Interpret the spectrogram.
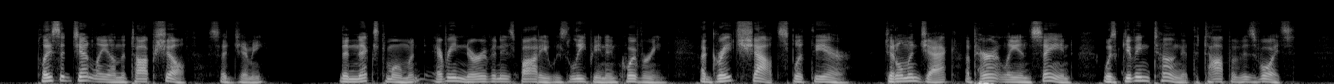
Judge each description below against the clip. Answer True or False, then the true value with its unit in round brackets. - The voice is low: True (120 Hz)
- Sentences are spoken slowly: False (180 wpm)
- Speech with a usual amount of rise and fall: False (5.7 semitones)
